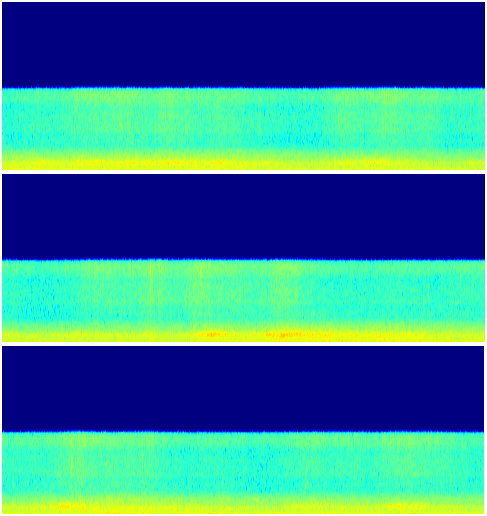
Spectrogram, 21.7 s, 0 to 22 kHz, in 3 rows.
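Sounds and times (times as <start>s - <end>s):
wind through leaves: 0.0s - 21.7s.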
